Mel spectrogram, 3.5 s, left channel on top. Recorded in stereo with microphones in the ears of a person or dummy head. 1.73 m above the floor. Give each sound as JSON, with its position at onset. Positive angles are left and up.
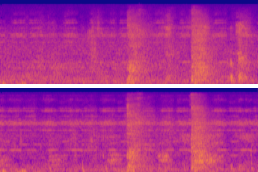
{"t": 1.7, "sound": "footsteps", "side_deg": -25, "distance_m": 1.8}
